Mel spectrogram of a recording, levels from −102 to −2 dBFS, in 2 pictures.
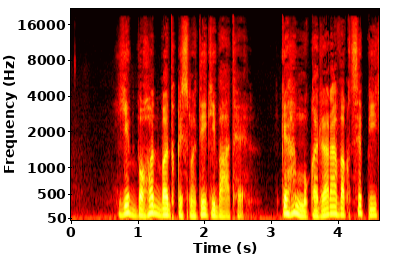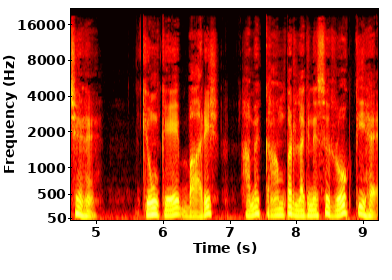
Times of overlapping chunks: none

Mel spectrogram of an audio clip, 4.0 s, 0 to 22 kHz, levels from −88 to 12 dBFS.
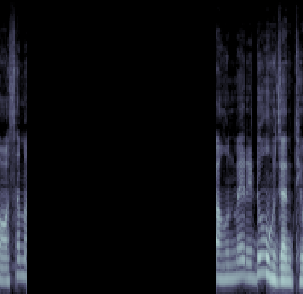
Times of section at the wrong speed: none

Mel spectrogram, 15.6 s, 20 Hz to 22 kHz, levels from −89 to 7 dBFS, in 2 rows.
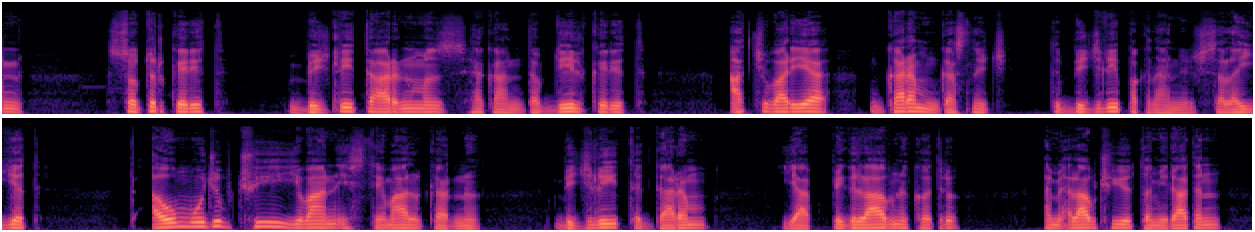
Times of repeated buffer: none

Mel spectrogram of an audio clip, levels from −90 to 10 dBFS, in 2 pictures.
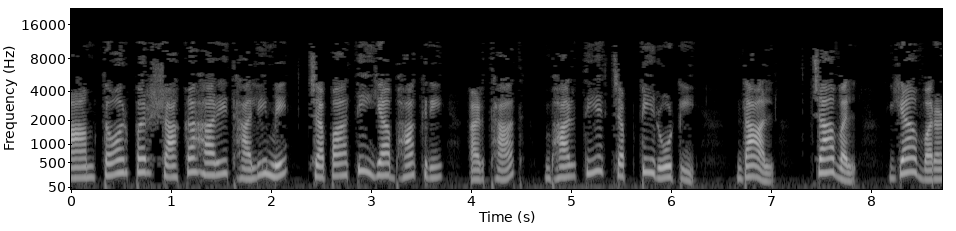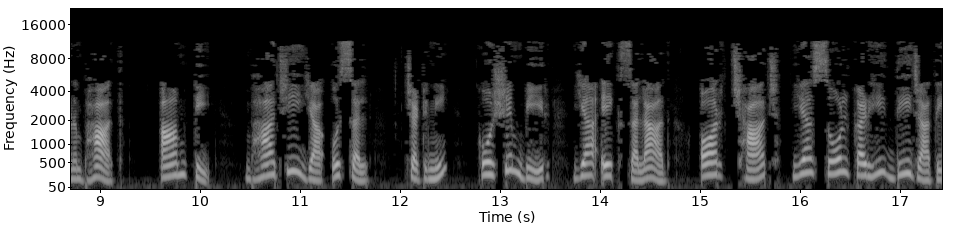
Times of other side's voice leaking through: none

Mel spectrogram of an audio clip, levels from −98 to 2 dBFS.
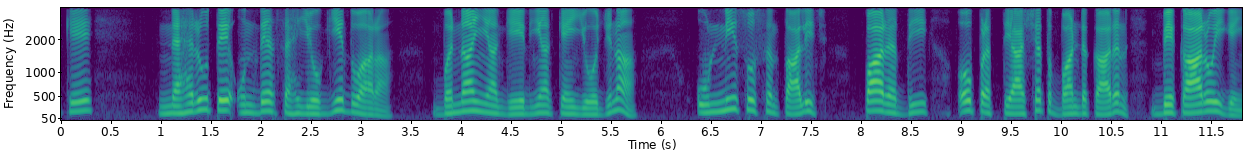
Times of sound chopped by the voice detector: none

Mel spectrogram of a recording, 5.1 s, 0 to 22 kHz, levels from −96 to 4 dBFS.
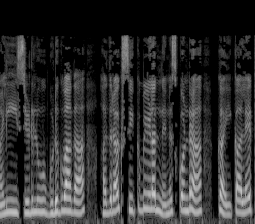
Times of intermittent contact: none

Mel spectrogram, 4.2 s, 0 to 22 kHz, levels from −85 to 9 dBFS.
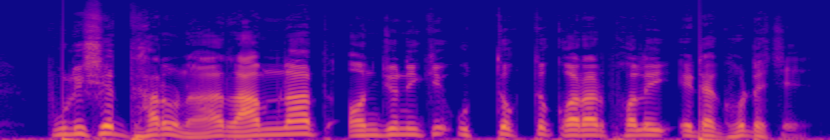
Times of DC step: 0.31, 3.50

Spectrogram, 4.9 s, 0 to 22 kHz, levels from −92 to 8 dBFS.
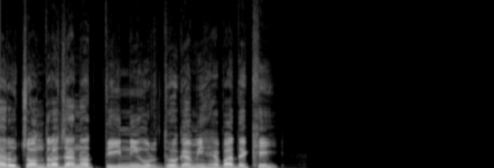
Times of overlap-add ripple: none

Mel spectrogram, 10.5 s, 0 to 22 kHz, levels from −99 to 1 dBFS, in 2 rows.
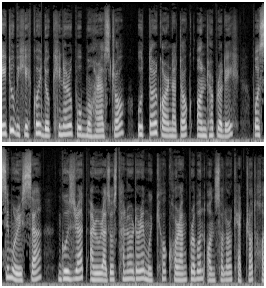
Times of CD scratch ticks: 0.58-1.22

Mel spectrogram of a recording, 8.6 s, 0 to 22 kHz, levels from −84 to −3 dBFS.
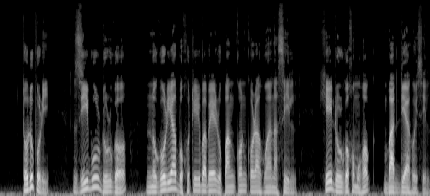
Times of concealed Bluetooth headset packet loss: none

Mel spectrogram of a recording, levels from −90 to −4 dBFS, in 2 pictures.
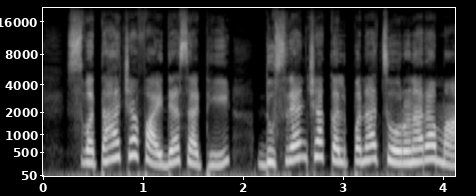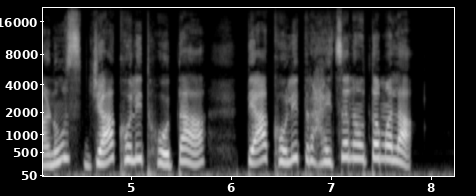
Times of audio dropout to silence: none

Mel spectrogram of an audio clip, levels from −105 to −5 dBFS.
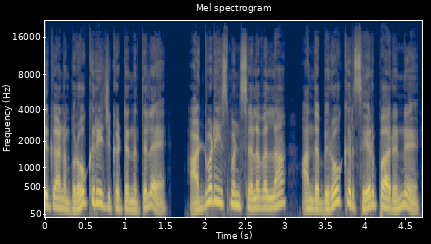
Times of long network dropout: none

